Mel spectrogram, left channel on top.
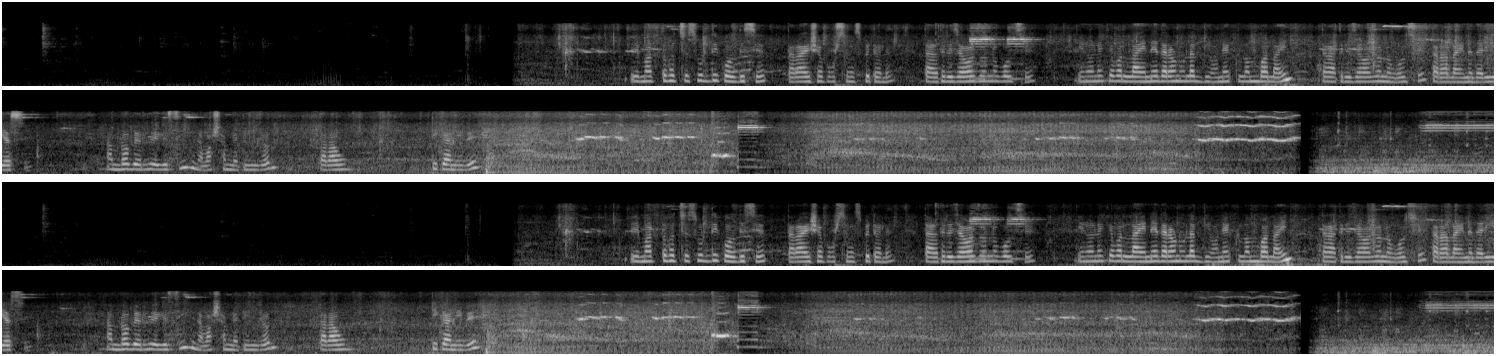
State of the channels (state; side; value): normal; both; correlation 0.50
